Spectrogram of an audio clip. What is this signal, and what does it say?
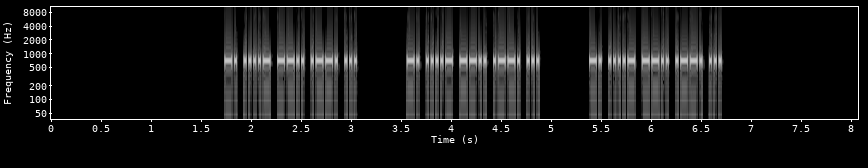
Morse code, heard as a keyed tone, about 49 wpm, 700 Hz. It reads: N4ZPS N4ZPS N4ZPS
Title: USA Call Signs - 5 Characters - Repeated 3x - 50wpm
